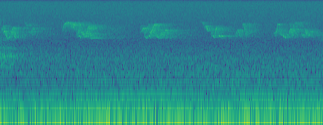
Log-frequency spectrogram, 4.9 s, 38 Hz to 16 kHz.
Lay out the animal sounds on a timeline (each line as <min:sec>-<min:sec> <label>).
0:00.0-0:00.8 Wild Turkey (Meleagris gallopavo)
0:00.0-0:04.9 Red-eyed Vireo (Vireo olivaceus)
